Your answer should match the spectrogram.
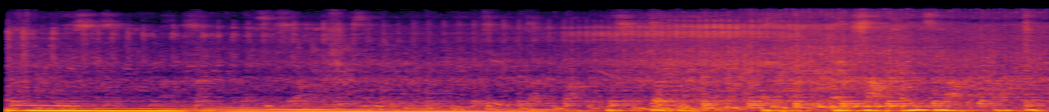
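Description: Loud bass-heavy music from a truck-mounted speaker stack: long held low bass notes for about the first five seconds, then a choppy, rhythmic bass line.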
